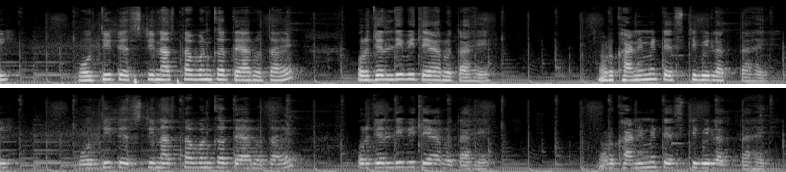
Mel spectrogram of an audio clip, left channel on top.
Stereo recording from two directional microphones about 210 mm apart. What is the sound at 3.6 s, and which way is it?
A woman's voice, 55° left (ahead or behind).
